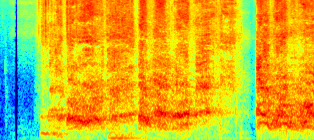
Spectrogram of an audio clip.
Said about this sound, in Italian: Se invece il cane fa così, preoccupati. È un ringhio di intimidazione che indica l'avvicinamento di un altro cane o di una persona non gradita.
